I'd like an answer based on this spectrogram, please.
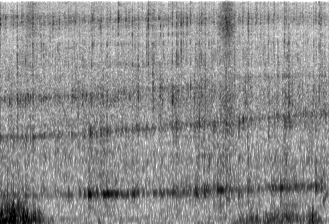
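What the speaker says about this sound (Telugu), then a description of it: "బాటిల్ నింపేస్తున్నాను కదా." A water bottle fills under a steady, close stream of running water that pours evenly throughout.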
